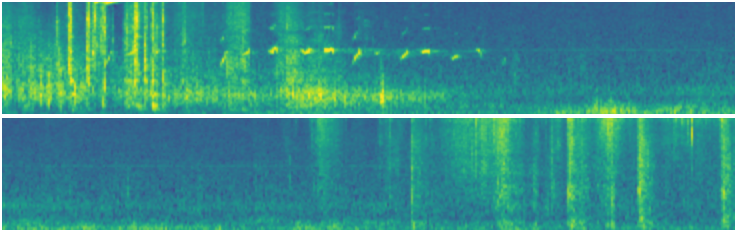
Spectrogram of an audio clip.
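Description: Sharp metallic clicks and rattles from the hunter's rifle being handled just after a shot, then a few short high chirps about two seconds in, and near the end footsteps crunching through snow and dry grass.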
